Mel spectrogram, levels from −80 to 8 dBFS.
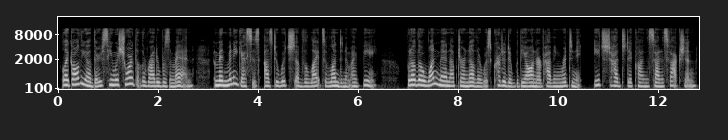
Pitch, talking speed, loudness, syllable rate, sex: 225 Hz, 230 wpm, -18 LUFS, 6.1 syllables/s, female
